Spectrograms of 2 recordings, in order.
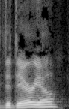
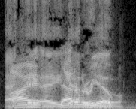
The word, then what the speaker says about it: D'Addario: Our other sponsor this week is Diderio. – You said it right. – Diderio.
